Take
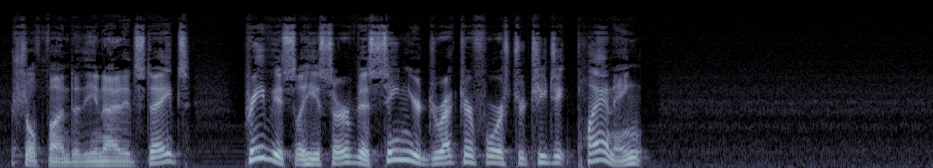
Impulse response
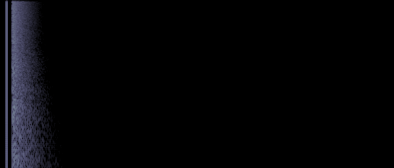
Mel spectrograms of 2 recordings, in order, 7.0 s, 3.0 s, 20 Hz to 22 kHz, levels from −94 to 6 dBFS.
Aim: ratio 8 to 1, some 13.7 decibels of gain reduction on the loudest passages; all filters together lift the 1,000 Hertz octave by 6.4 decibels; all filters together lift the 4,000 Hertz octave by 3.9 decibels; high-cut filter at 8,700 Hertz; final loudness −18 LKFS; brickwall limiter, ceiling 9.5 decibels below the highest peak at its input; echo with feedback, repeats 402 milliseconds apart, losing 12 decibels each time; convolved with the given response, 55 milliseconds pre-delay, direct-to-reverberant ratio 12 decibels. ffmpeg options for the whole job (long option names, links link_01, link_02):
-filter_complex "[0:a]lowpass=8700,equalizer=frequency=1000:width_type=o:gain=8,equalizer=frequency=4000:width_type=o:gain=4.5,acompressor=threshold=-35dB:ratio=8,alimiter=level_in=7.5dB:limit=-24dB:level=0:latency=1,volume=-7.5dB,aecho=1:1:402|804|1206:0.251|0.0628|0.0157,asplit=2[link_01][link_02];[1:a]atrim=start_sample=2205,adelay=55[link_03];[link_02][link_03]afir=irnorm=-1:irlink=0,volume=-16.5dB[link_04];[link_01][link_04]amix=inputs=2:normalize=0,volume=23.5dB"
